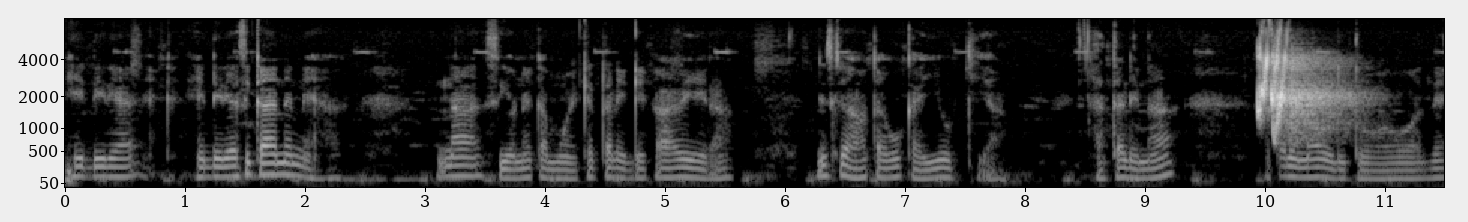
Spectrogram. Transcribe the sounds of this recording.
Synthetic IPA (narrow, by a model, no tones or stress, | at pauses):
hedeɾeahedeɾeasikanɛnɛha | nasiɔnɛkamwɛkɛtaɾeɡekaweɾa | nes̬i̥kaahɔtaɣokaiokʰia̰ | ataɾena | ataɾenaoɾitowawɔðɛ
